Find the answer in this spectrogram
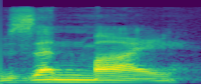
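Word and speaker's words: ゼンマイ: And in Japanese, I do believe Zenmai, pronounced that way, is supposed to be the term for wind-up.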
